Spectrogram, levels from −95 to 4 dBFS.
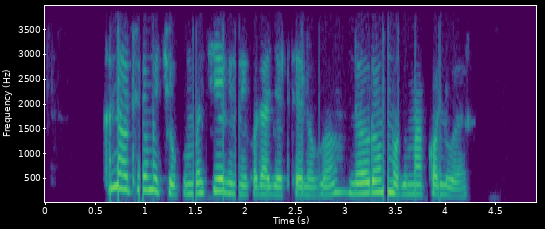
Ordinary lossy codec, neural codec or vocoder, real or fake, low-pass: Opus, 16 kbps; none; real; 3.6 kHz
